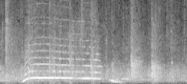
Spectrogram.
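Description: Audience applause and cheering welcoming a comedian guest, with steady clapping under a loud, sustained whoop that rises at its onset, holds, and then slides downward.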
